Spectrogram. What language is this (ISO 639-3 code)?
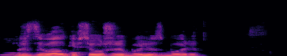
rus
